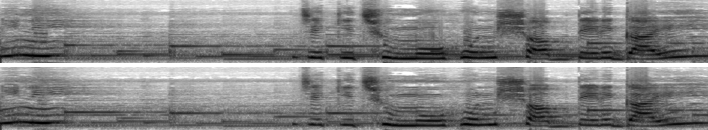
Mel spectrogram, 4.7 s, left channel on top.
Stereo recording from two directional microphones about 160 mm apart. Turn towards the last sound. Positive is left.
turn(degrees=20)  # may be behind; listen again after turning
